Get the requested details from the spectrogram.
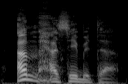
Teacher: ام حسبت میم ساکن بعدش های جیمی اظهار شفوی، با قلقله میخواد در حسب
